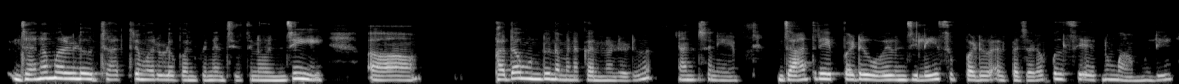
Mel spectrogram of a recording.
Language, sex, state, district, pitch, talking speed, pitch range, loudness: Tulu, female, Karnataka, Dakshina Kannada, 210 Hz, 110 wpm, 200-240 Hz, -15 LUFS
